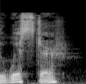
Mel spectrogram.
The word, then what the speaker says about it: Worcester: Like there's a town that's spelled Worcester or ER? – ER. – And it we say Worcester.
